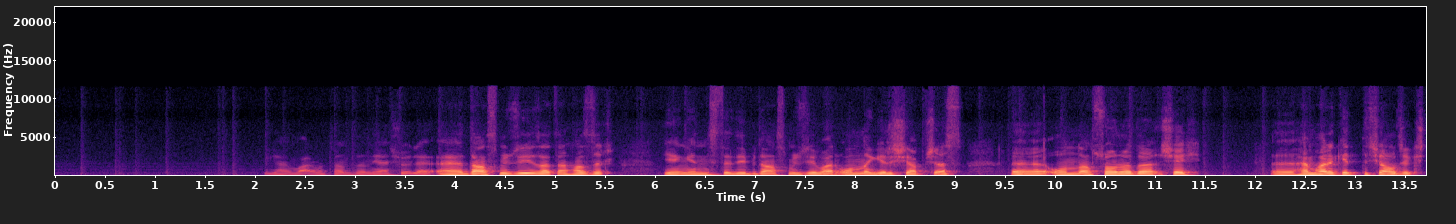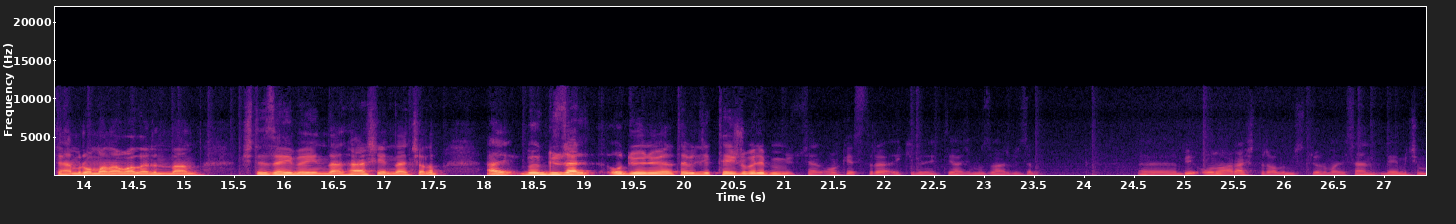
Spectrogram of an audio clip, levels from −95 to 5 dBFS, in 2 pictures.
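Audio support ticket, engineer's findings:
No system fault found in the speech signal: the steady background is room noise at the mic, and the level shifts near 3.5 s and 21 s come from the talker moving relative to the microphone.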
